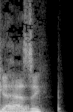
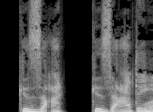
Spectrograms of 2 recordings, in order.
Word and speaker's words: Gehazi: Gehazi? – Yeah, he like, Gazati or something.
